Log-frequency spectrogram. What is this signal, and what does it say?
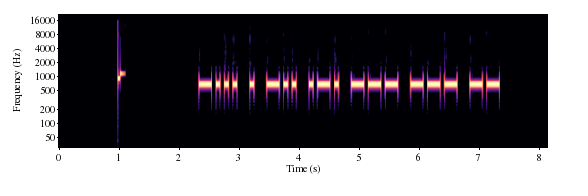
Morse code, heard as a keyed tone, about 17 wpm, 700 Hz. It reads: BEDROOM
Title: Seven Letter Words - 17wpm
